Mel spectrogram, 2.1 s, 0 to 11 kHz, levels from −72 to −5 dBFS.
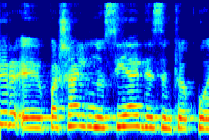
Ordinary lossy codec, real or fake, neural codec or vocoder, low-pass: MP3, 96 kbps; real; none; 9.9 kHz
